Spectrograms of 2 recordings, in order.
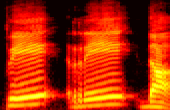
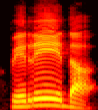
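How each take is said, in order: First: பெரேதா broken slowly into pe, re, daa; syllable by syllable. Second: Said in the usual way. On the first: Shown as a demonstration. Teacher showing pupils the pronunciation, பெரேதா slowly syllable by syllable. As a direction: sound out பெரேதா in three separate beats. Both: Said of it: "உச்சரிப்பு".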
